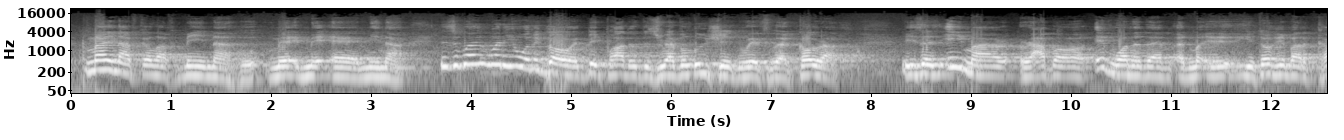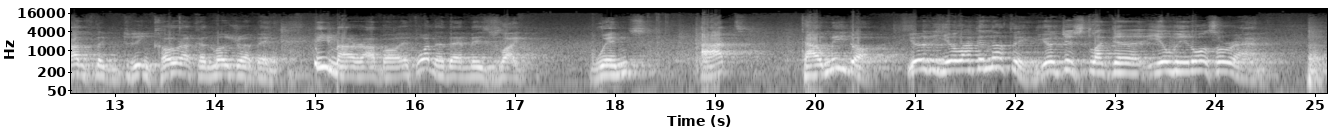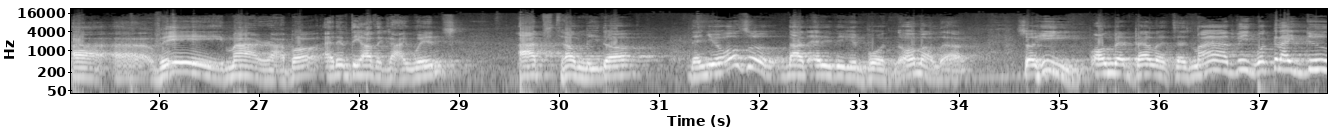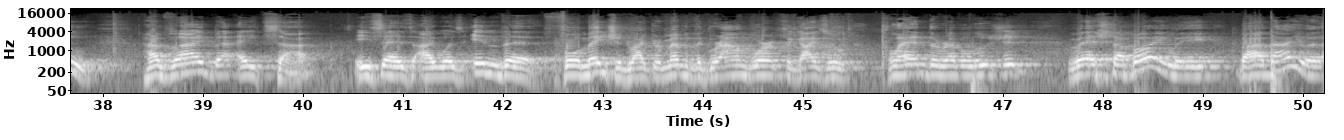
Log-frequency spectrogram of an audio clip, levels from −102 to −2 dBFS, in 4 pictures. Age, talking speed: 60-79, 125 wpm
